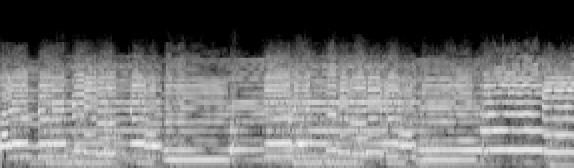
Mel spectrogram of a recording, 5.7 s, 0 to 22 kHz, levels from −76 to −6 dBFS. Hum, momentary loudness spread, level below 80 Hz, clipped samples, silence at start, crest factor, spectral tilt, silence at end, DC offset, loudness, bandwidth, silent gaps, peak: none; 4 LU; -42 dBFS; under 0.1%; 0 s; 10 dB; -4.5 dB/octave; 0 s; under 0.1%; -12 LUFS; 9.2 kHz; none; -4 dBFS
